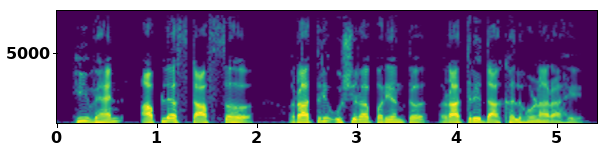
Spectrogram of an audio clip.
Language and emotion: Marathi, neutral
